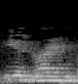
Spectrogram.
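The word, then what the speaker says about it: Ia Drang: I looked up how you say it. It's Yen Rain Valley.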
